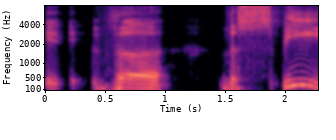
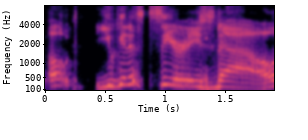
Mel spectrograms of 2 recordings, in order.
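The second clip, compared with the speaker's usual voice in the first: higher-pitched mock giveaway offer; lightly put-on, high-pitched imitation of studio bosses; mock studio announcement; 7 semitones higher than usual. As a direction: hand it out like a silly surprise prize. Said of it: "and they were like".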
